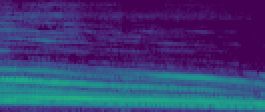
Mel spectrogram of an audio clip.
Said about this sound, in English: My wolf sounded hurt.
